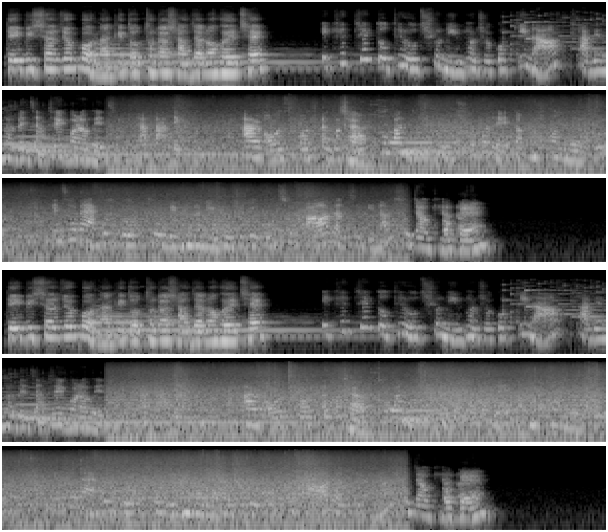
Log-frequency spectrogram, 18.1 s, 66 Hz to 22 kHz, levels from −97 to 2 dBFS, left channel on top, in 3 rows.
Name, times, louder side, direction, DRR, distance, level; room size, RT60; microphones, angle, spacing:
voice 1, 0.0-2.6 9.4-9.7 16.5-16.9, left 1 dB, 40° left, 2.1 m, -28 dB
sound 1, 0.9-4.0 5.0-9.3 9.6-13.8, equal, ahead, 1.7 m, -38 dB
voice 2, 3.2-8.1 8.4-12.2 12.6-16.9, left 3 dB, 90° left, 2.1 m, -34 dB
sound 2, 7.0-16.1, right 4 dB, 35° right, 0.5 m, -34 dB
6.0 x 3.2 x 2.6 m
head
